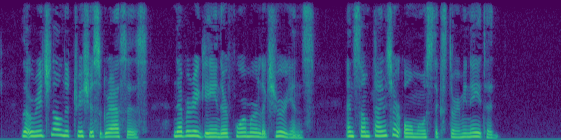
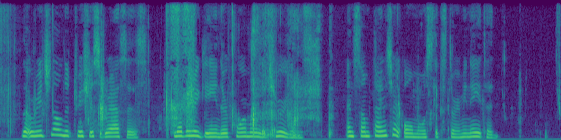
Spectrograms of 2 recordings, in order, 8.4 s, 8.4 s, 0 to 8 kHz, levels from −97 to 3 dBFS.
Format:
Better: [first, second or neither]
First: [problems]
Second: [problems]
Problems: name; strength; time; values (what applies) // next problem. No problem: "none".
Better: first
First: none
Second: background sound (Chewing, mastication); 10 dB below the speech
